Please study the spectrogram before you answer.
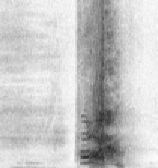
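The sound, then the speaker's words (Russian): A single sharp, loud human sneeze bursts out after a brief faint lead-in, then stops abruptly. “Я чихнул.”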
